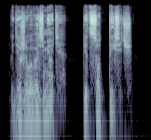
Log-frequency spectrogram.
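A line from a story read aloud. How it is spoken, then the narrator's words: Quiet question. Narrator (Russian): тихо спросил Балаганов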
